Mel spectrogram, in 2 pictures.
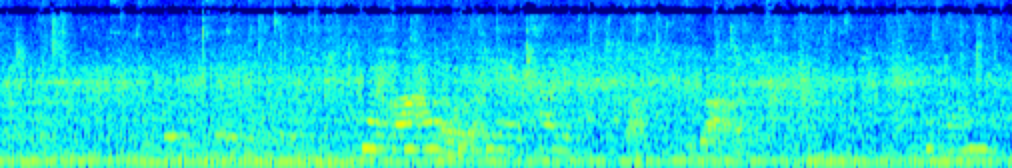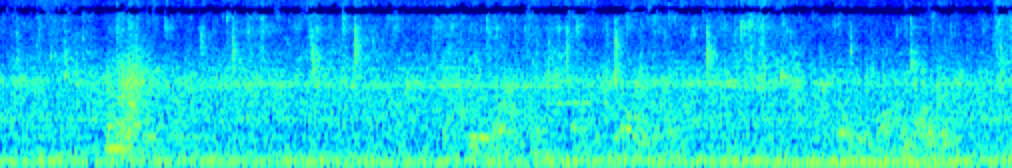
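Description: Water sprays from a hand shower and splashes onto a face.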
